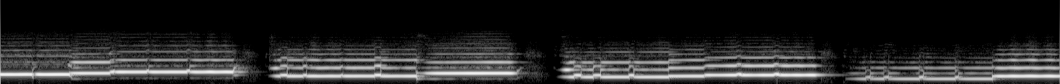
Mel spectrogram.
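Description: Dongxiao, a Chinese end-blown bamboo flute in F, playing a simple melody in four short phrases with quick breaths between them. Repeated notes are re-articulated by brief finger strikes on a tone hole rather than tonguing, heard as quick flicks within held notes, and the last phrase drops to the low notes.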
